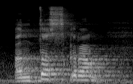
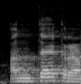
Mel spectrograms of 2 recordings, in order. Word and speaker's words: अंतःकरण: अंतस्करण नहीं भाई, अंतस्करण नहीं होगा संधि होने पे, अंतःकरण होगा।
